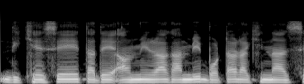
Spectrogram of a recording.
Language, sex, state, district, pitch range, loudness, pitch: Nagamese, male, Nagaland, Kohima, 110-115 Hz, -14 LUFS, 110 Hz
